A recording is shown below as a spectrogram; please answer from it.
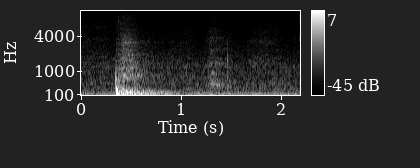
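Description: A heavy dumbbell set down on a rubber gym floor: one sharp, deep thud about a third of a second in, fading quickly, over a steady low hum.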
